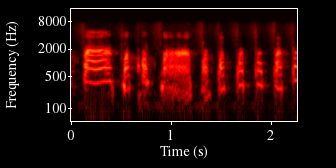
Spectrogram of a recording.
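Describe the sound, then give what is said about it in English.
A voice imitates a chicken, opening with a drawn-out squawk followed by a rapid run of short, rhythmic clucks, fairly loud with no other sounds. “He used to just cluck.”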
